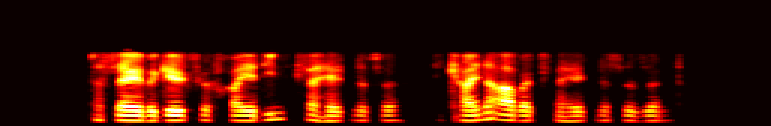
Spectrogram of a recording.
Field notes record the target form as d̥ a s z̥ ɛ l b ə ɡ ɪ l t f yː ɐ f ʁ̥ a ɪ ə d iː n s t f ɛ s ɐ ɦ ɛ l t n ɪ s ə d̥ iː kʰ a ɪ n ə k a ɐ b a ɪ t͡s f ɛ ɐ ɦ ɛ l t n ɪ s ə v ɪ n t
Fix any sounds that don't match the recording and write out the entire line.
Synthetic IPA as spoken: d̥ a s z̥ ɛ l b ə ɡ ɪ l t f yː ɐ f ʁ̥ a ɪ ə d iː n s t f ɛ ɐ ɦ ɛ l t n ɪ s ə d̥ iː kʰ a ɪ n ə ʔ a ɐ b a ɪ t͡s f ɛ ɐ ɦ ɛ l t n ɪ s ə z ɪ n t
